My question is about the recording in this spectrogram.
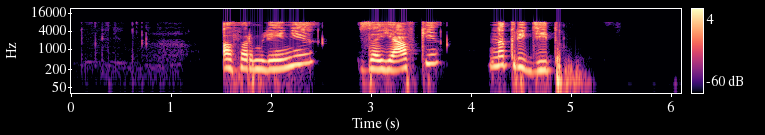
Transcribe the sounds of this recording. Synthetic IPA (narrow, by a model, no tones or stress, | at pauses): ɐfɐrmlʲenʲɪjə | zɐjafkʲɪ | nəkɾʲɪdʲit̪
